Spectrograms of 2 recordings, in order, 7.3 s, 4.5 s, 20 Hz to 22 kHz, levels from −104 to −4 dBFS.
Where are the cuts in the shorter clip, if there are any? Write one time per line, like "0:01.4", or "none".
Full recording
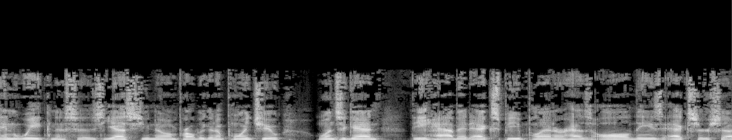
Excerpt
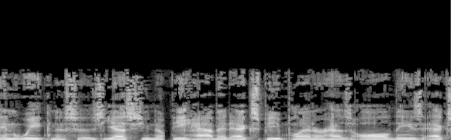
0:01.6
